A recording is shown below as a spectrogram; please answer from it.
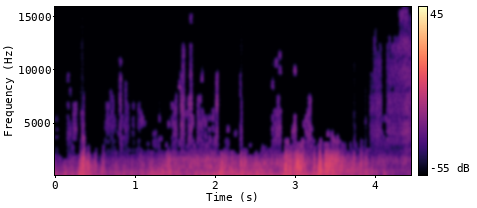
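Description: Wind buffeting the camera's microphone during a downhill ski run, a rumbling rush that swells and fades.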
